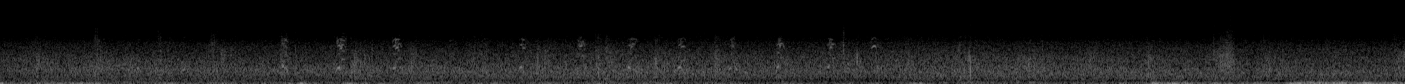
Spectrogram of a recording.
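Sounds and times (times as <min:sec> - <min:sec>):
steady outdoor rushing noise: 0:00.0 - 0:14.0
birds calling: 0:02.8 - 0:08.9.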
